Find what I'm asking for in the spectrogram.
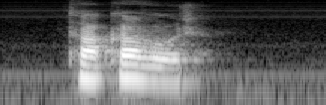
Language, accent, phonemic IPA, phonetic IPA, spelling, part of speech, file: Armenian, Eastern Armenian, /tʰɑkʰɑˈvoɾ/, [tʰɑkʰɑvóɾ], թագավոր, noun, Hy-թագավոր.ogg
- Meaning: 1. king 2. bridegroom (because he carries a crown during the wedding)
